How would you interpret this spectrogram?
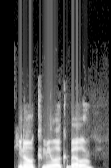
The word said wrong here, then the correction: Camila Cabello: I feel like I'm saying her name wrong. Camila Cabello.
